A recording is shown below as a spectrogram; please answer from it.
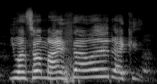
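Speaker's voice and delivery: high, fast, loud offer; eager pleading. Acted. Boss pressing salad on a coworker, high and frantic. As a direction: rush it out in a high voice.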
